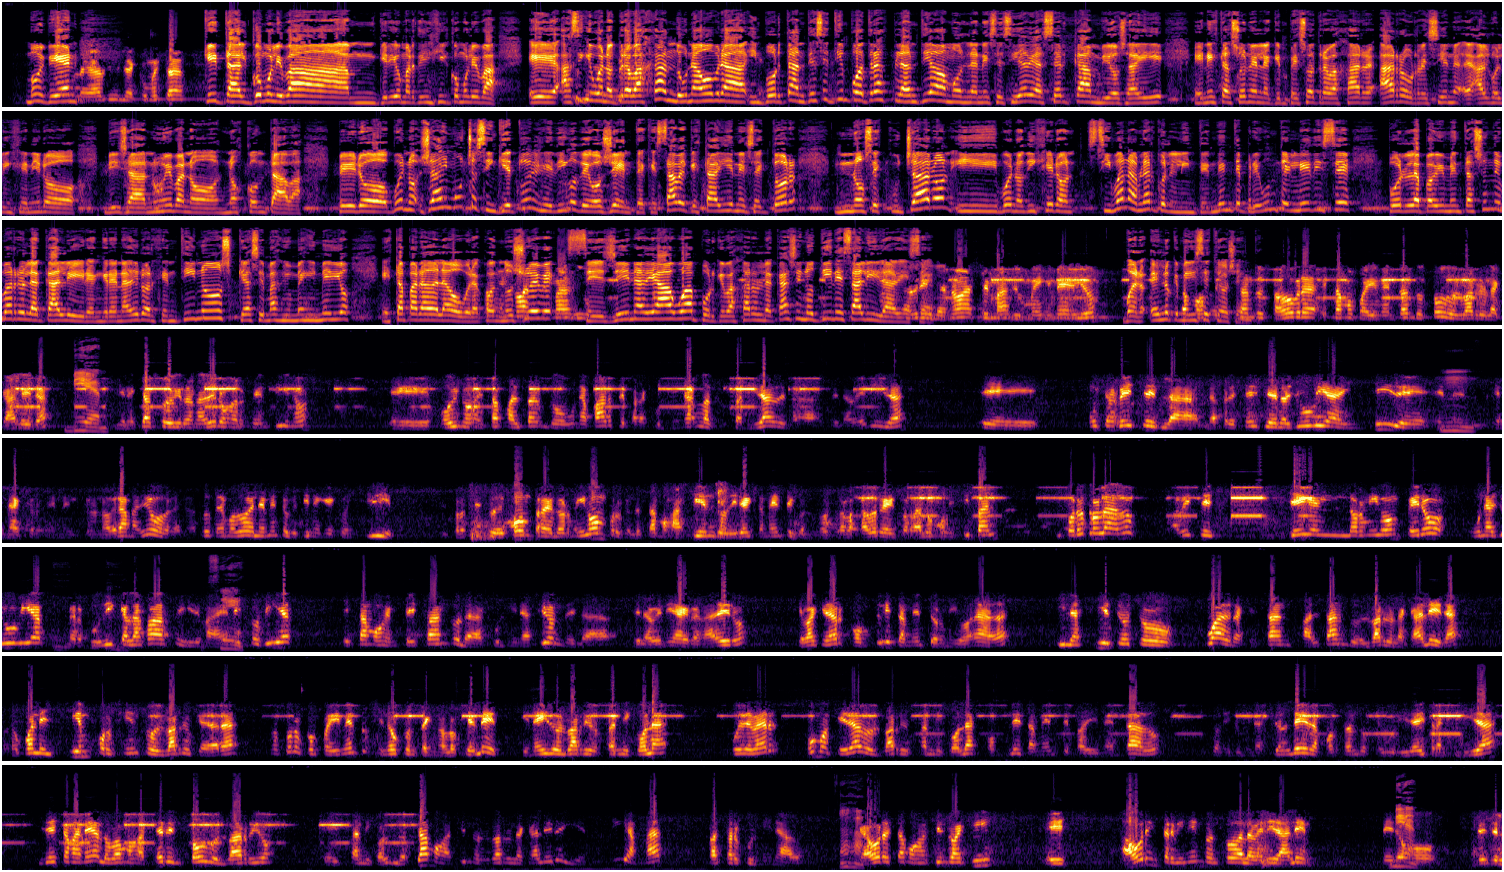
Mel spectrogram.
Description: Aprovechando el recorrido que el intendente Martín Gill hizo por la obra de repavimentación en la zona desde Bv. Vélez Sarsfield por Alem y hasta Rawson, dialogamos en exclusiva con el Intendente Martín Gill para conocer detalles de esa obra y algunas inquietudes planteadas por nuestros oyentes.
